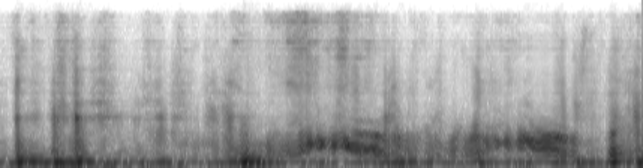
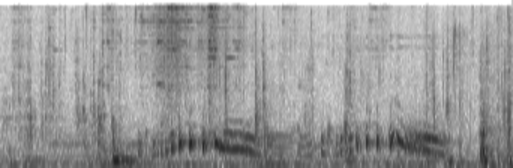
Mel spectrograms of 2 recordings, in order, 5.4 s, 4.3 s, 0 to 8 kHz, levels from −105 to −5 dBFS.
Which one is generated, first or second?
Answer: first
